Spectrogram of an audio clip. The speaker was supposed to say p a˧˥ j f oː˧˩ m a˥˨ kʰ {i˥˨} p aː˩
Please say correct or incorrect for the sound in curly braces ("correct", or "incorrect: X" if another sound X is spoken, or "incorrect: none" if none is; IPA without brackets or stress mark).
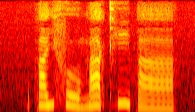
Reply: correct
